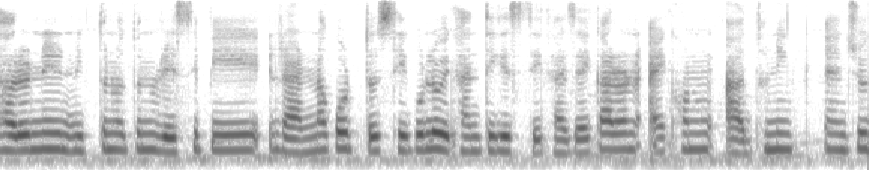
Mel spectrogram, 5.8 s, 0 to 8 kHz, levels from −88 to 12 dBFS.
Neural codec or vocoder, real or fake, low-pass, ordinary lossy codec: none; real; none; none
